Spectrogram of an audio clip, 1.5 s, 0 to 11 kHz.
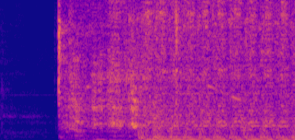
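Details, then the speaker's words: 2024 Yamaha Grizzly 700 SE ATV, cold start: catches instantly on the first crank and settles into a steady, even low rumble; runs nicely, normal cold start. "oh Run's really nice"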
